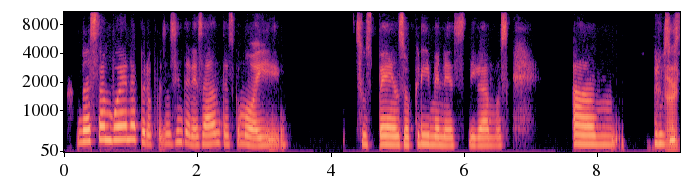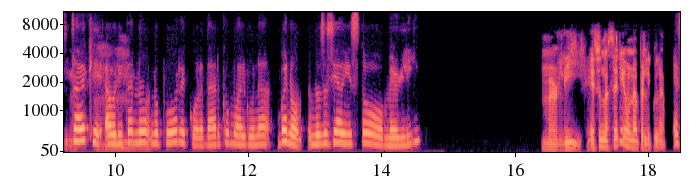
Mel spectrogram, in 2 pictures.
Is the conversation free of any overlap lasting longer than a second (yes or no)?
no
